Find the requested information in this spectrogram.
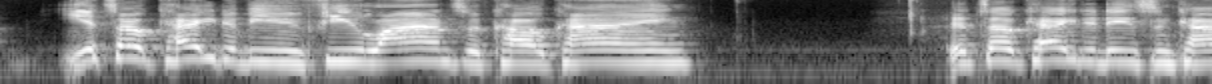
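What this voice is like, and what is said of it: Usual voice. Nothing is said of it.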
